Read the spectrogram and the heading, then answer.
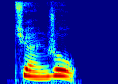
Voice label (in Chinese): "卷入", Chinese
